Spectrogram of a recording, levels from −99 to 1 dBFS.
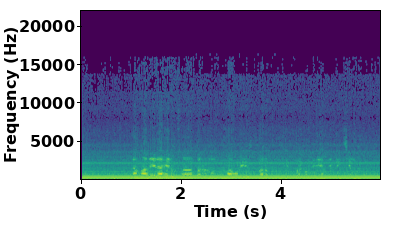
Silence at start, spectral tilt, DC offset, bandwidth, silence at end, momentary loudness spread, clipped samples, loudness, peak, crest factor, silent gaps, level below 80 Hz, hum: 0.05 s; -9.5 dB/octave; under 0.1%; 5.8 kHz; 0 s; 4 LU; under 0.1%; -18 LUFS; -4 dBFS; 14 dB; none; -46 dBFS; none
